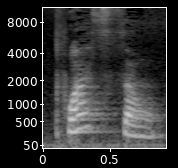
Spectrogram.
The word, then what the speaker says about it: poisson: الرمارك المهمه جدا جدا جدا هي ان احنا لازم ننطق صح في كلمه بواسون وكلمه بواسون. بوا بوا جاي من فيرب بوار، poisson p poisson boisson boire.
